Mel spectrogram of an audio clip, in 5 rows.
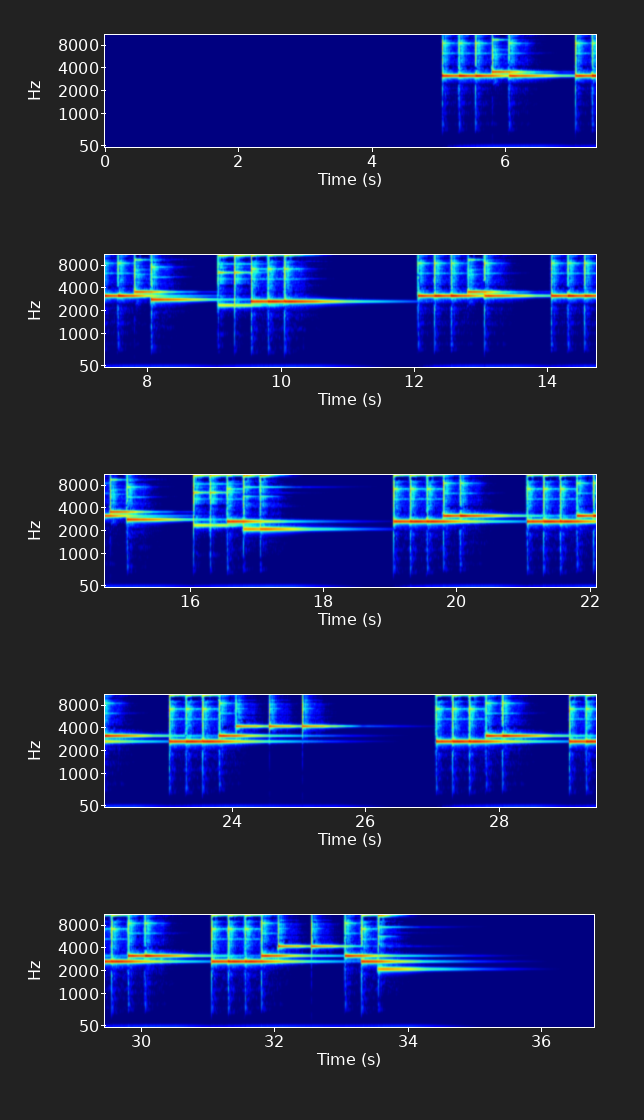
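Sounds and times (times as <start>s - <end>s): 
carillon bells: 5.1s - 11.0s, 12.0s - 25.7s, 27.1s - 35.2s.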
